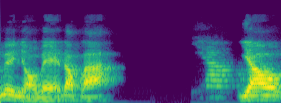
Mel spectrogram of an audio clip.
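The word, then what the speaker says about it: 幺: Tiếp theo ta có bộ yêu, nó về nhỏ bé đọc là yao, ở lớp đọc to này yao.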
